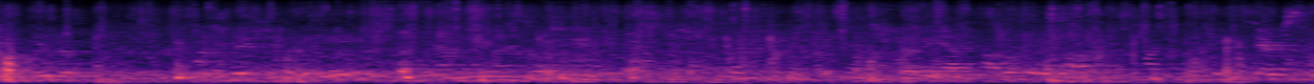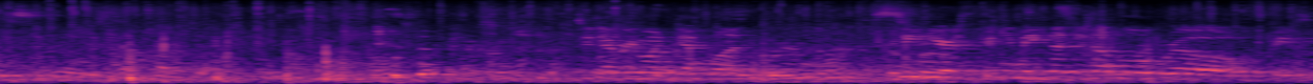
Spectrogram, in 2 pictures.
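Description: Many voices talking at once: crowd chatter as people mingle and congratulate one another.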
